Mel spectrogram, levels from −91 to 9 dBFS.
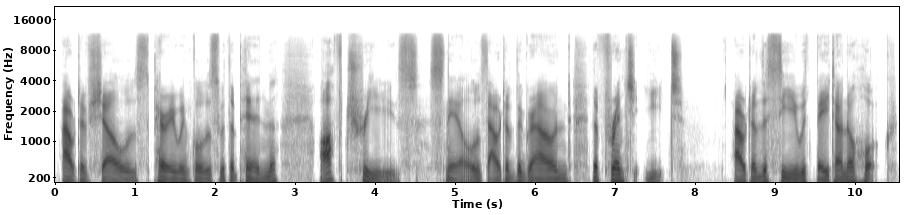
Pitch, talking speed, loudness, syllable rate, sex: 95 Hz, 150 wpm, -23 LUFS, 3.3 syllables/s, male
